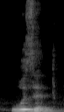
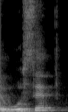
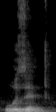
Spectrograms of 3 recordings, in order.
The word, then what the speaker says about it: vous êtes: liaison and we say vous êtes. Again, we don't say vous êtes because S is between two vowels after liaison, so it is vous êtes.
